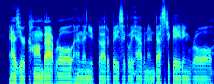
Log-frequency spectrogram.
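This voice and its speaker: A man with a Canadian accent speaks in a very deep, low pitch at a moderate pace, his intonation monotone and flat. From Canada. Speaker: game streamer. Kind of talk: live stream commentary. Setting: live stream. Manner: halting, many fillers.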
